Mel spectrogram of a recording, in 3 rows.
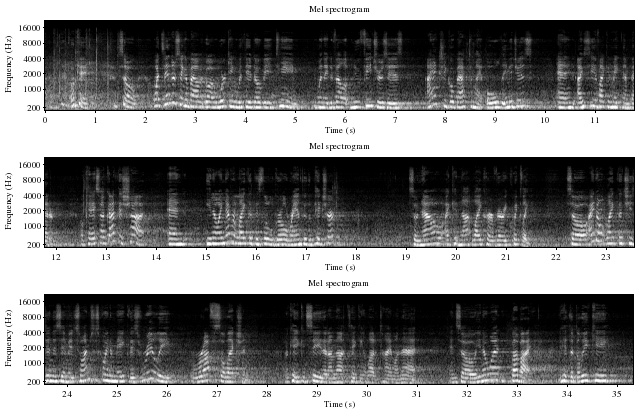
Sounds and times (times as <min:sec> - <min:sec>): Speech: 0:00.4 - 0:17.8, 0:19.0 - 0:21.6, 0:22.2 - 0:31.0, 0:31.6 - 0:35.1.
